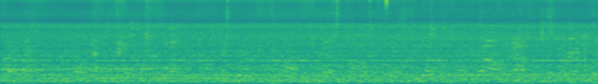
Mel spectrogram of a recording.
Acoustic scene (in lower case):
subway train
